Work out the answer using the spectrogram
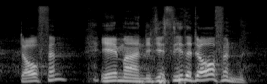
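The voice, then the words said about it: Irish accent. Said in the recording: “I don't know why he's Irish. He just sounded Irish then.”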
